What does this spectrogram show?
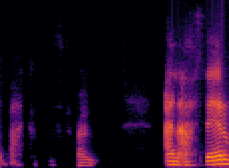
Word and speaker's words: hacer: And hacer, remember we don't pronounce the H, so we've got hago, haces, hace, hacemos, hacéis, and hacen.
